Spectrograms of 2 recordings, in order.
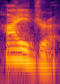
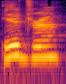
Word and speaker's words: Hydra: And by the way, it looks like it's pronounced Hydra, but that is pronounced Hydra, Idra, or Iora.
